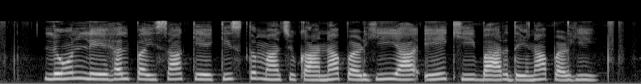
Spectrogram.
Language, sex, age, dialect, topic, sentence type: Chhattisgarhi, female, 60-100, Northern/Bhandar, banking, question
